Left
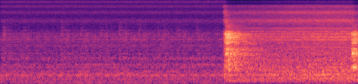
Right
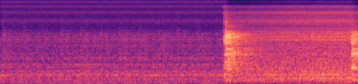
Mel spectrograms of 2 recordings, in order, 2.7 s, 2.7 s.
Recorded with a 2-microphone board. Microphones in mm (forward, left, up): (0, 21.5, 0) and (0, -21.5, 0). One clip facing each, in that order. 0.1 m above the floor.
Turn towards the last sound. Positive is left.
turn(degrees=-70)  # may be behind; listen again after turning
